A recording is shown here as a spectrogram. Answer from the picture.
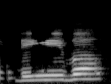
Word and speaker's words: देव: करने से देव देव हम देव बोलते हैं हिंदी में लेकिन संस्कृत में देव व पूरा बोलना पड़ेगा देव इति इति परमो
